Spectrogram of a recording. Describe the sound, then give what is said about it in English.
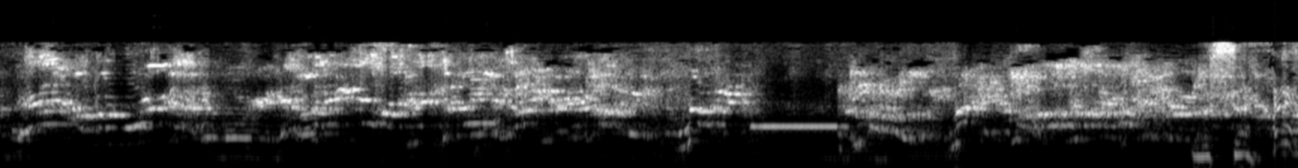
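Loud, sustained high-pitched screaming that carries almost without pause, with a few brief dips, sounding like a shrill voice or voices shrieking continuously from a television. “I can't take the screaming.”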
